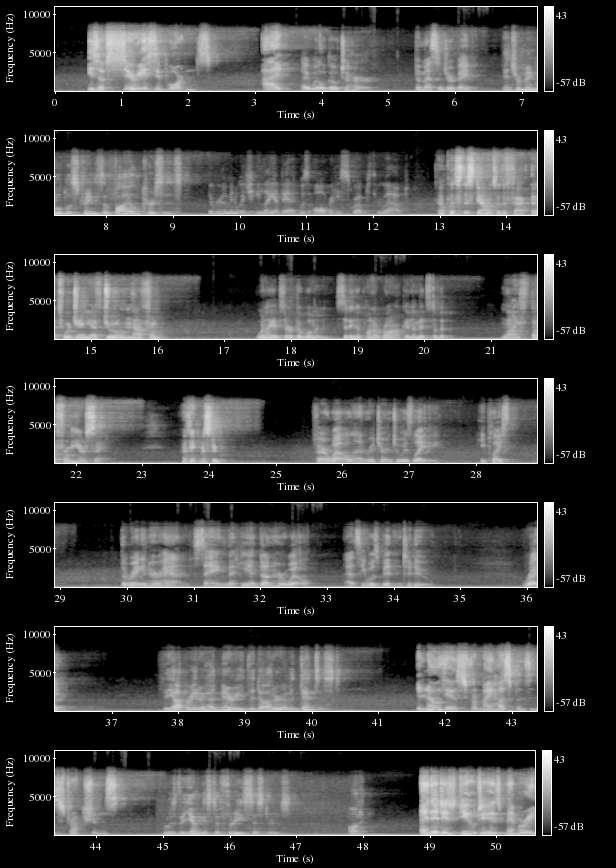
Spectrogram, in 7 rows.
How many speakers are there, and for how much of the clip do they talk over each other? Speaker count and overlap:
six, no overlap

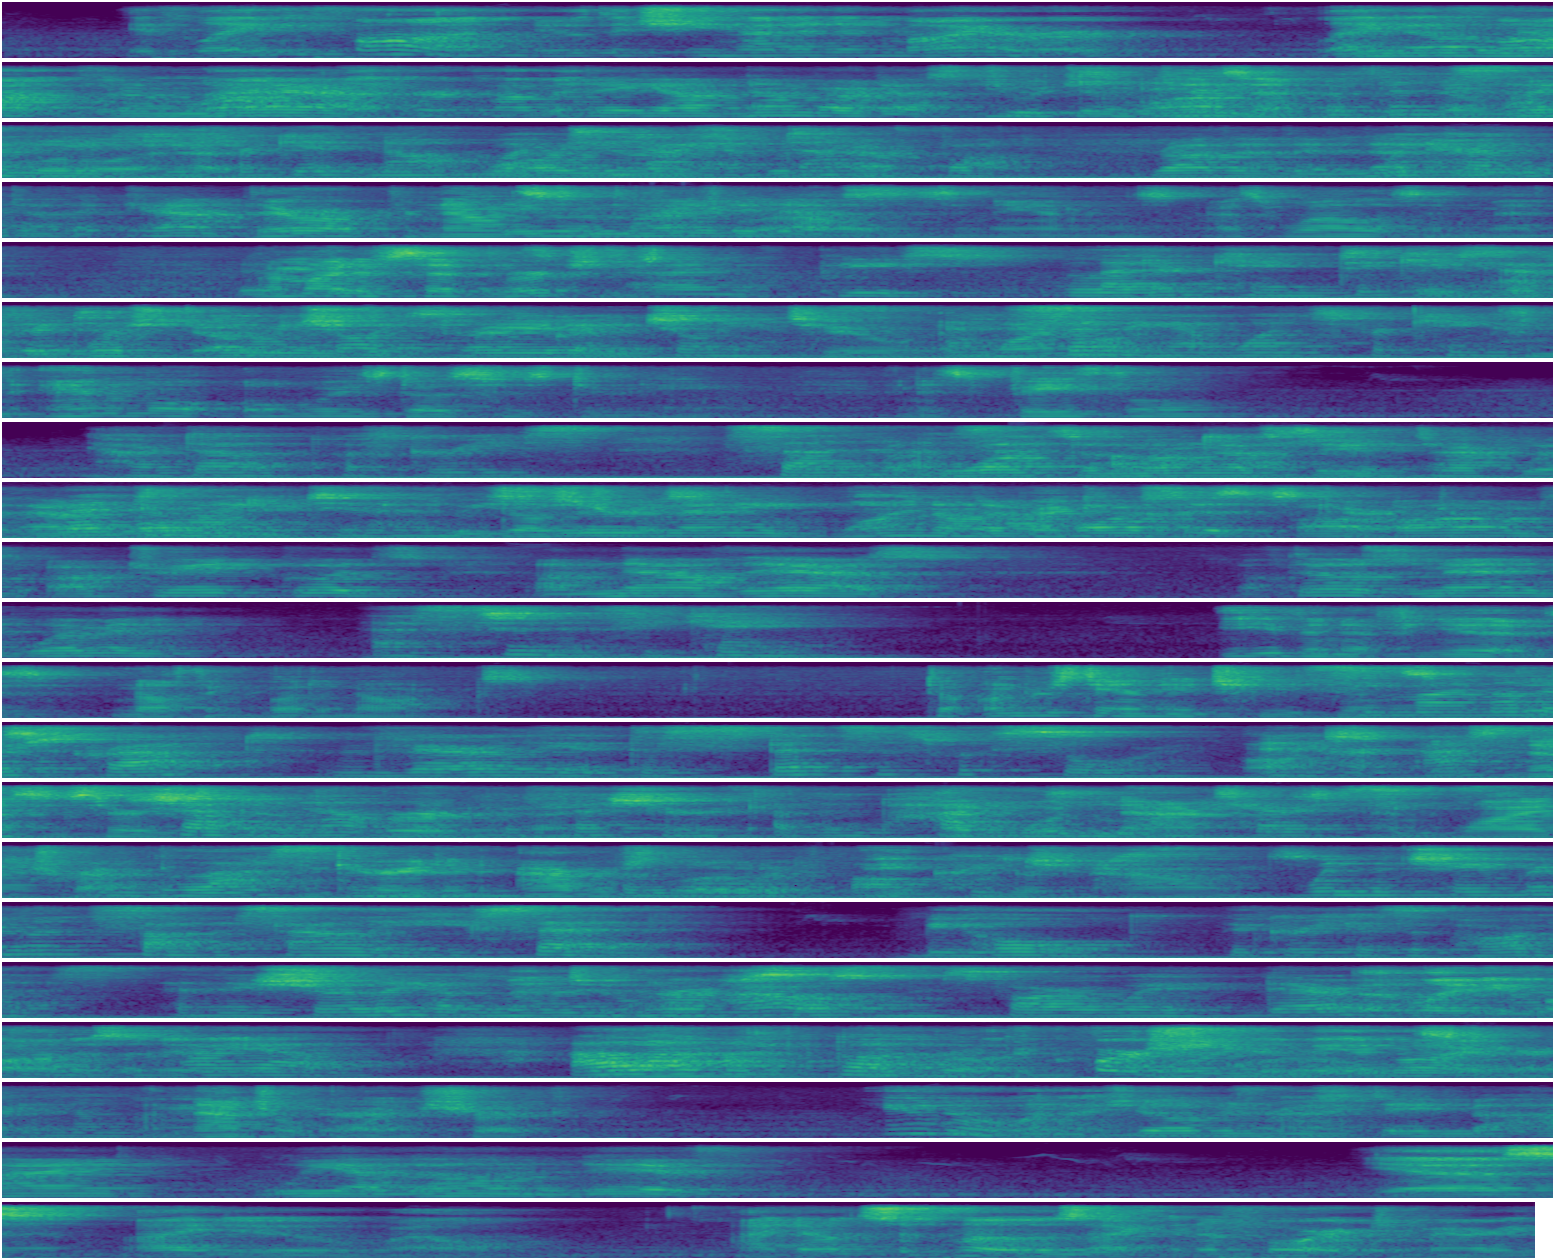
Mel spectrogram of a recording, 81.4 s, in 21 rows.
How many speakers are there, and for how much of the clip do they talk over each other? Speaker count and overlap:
four, about 46%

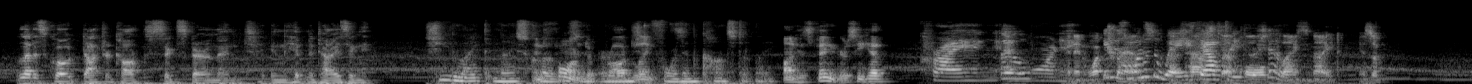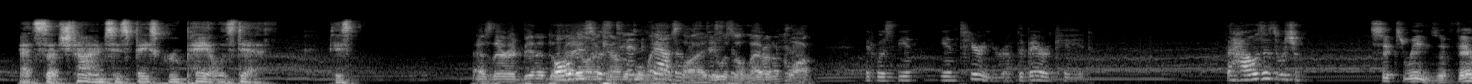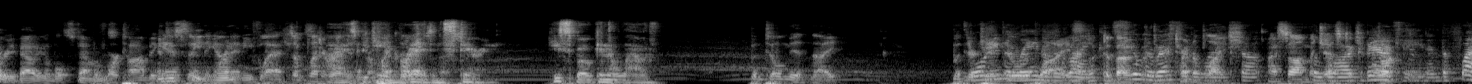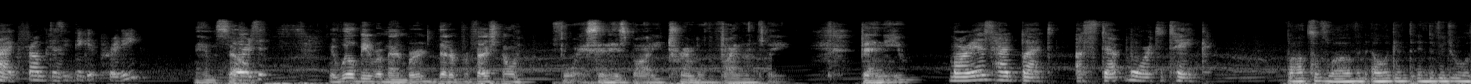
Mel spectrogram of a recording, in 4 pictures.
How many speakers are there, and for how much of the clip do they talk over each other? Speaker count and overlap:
nine, about 31%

